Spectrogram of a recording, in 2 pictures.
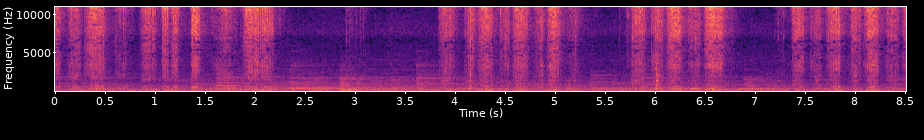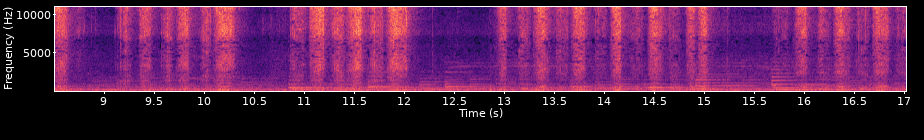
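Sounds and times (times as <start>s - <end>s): knife cutting on wooden board: 0.0s - 2.2s, 3.9s - 5.2s, 5.8s - 6.8s, 7.4s - 10.4s, 11.0s - 12.1s, 12.9s - 15.0s, 15.9s - 17.0s
soft background music: 0.0s - 17.0s.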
